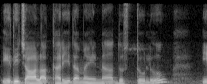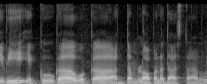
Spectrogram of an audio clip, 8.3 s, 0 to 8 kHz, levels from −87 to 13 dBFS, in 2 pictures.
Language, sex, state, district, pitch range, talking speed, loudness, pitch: Telugu, male, Andhra Pradesh, Krishna, 105-125 Hz, 65 wpm, -18 LUFS, 115 Hz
